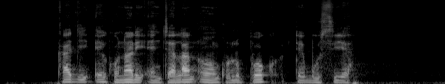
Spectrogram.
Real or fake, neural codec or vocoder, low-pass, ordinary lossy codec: fake; vocoder, 44.1 kHz, 128 mel bands, Pupu-Vocoder; none; none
